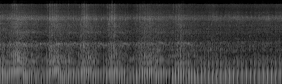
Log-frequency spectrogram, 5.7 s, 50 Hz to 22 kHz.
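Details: Yamaha Lagenda 115 with hard starting when cold, after pilot jet change and main jet 100, started with engine cold: catches quickly, settles into steady even low thump at idle with no misses; normal start and idle.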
